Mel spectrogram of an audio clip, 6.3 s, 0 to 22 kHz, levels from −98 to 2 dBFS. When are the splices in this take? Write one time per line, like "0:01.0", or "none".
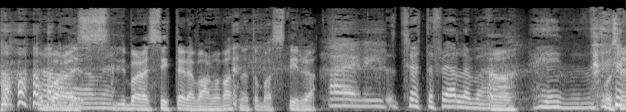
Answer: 0:03.9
